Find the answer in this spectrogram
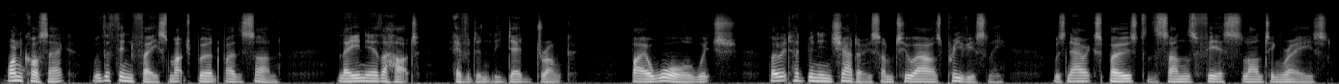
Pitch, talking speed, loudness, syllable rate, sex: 130 Hz, 185 wpm, -20 LUFS, 4.9 syllables/s, male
